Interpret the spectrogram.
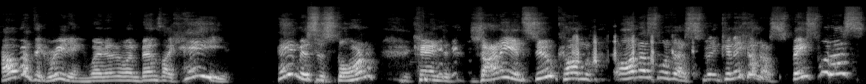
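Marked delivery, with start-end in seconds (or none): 1.8-8.7 jolly, high, cheery sing-song with swinging pitch. Retelling how Ben greets Missus Storm in the film: imitating Ben's jolly greeting. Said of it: "genuinely jolly about this".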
